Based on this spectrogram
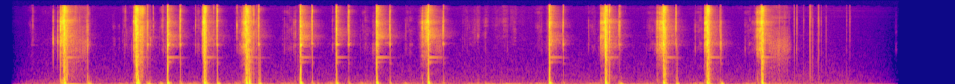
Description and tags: lighter multiple tries
Multiple tries of classic clipper lighter
cigarette, clipper, flame, lighter, spark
